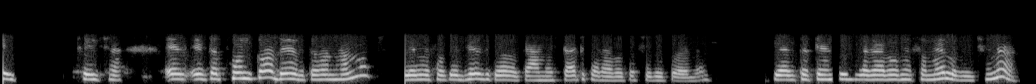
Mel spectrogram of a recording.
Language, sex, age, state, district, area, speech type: Maithili, female, 60+, Bihar, Sitamarhi, urban, conversation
